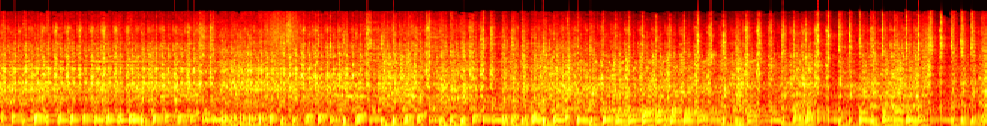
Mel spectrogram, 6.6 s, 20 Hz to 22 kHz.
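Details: Homemade motorbike with a 120cc Honda GX engine and GTC TC2 CVT, first drive after fitting a remotely adjustable main jet, mixture set really rich: engine pulses unevenly and blubbers under load pulling away; rich running mixture.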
